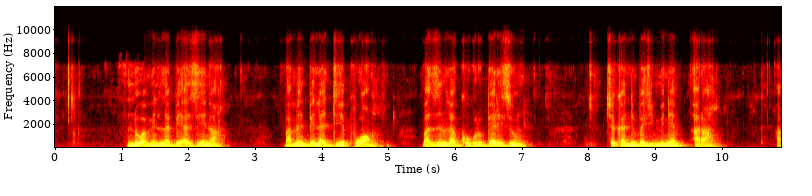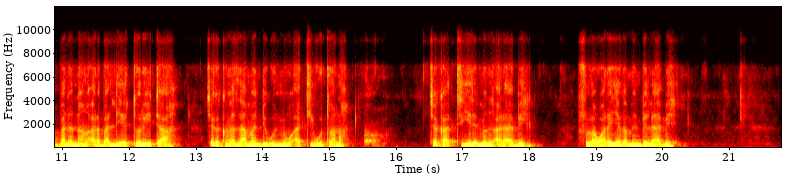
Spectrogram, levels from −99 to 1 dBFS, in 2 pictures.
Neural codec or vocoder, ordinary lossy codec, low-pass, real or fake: codec, 16 kHz, 4.8 kbps, FACodec; Opus, 32 kbps; 7.2 kHz; fake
